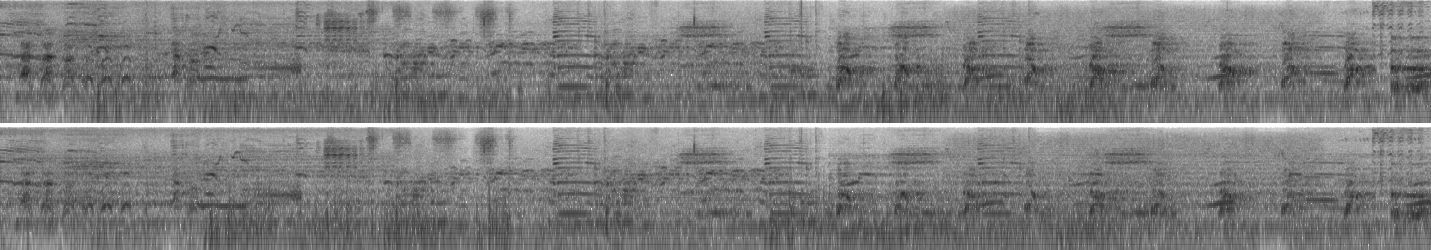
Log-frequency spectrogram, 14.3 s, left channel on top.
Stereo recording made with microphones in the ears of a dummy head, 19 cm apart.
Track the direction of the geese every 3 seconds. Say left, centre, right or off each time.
left, left, centre, right, right.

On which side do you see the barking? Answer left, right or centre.
left.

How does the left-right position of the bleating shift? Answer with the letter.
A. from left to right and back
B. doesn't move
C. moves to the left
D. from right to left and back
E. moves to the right
B.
